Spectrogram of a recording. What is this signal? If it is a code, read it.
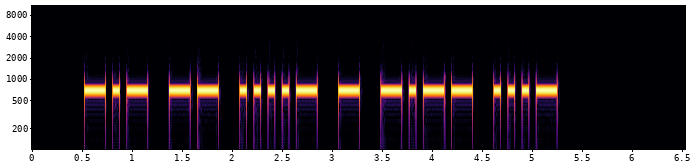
Morse code, heard as a keyed tone, about 17 wpm, 700 Hz. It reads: KM4TYV
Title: USA Call Signs - 6 Characters - Repeated 3x - 17wpm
